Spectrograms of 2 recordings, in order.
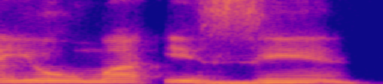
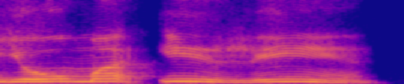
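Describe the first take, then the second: First: The middle consonant is a buzzing z sound. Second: The middle consonant is a soft th sound. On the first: The speaker calls it wrong. "ऐसे नहीं पढ़ना। ... जे नहीं है ये।" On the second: The speaker calls it right. "तो ये है"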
